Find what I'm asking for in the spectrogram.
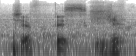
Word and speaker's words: Jephisky: So J-E-P-H-I-S-K-Y. – Riley? Jephiski? – Jephiski. – Sorry, spell that again? – J-E-P-H-I-S-K-Y.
